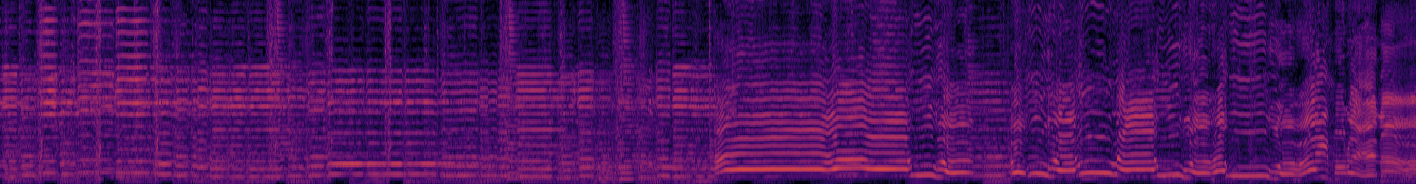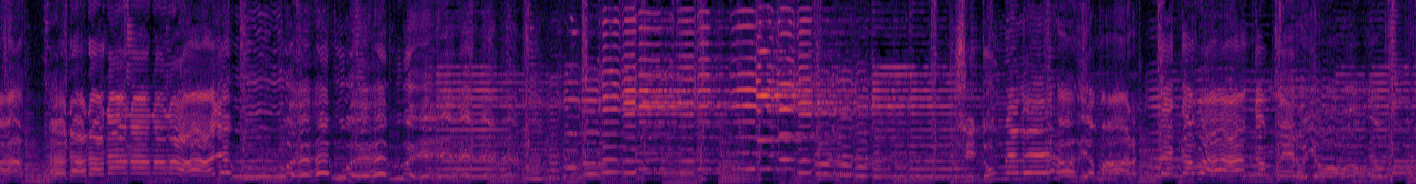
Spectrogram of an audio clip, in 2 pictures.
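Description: Violin and strummed acoustic guitars playing a Panamanian torrente, the traditional melody for décima singing. From about seven seconds in, a man's voice comes in with a long, drawn-out singing line that bends and wavers in pitch over the accompaniment.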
